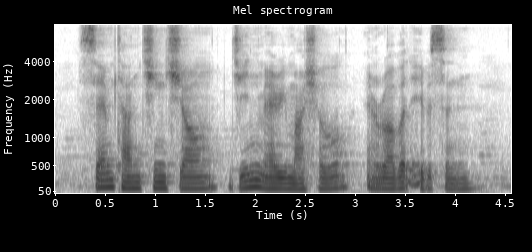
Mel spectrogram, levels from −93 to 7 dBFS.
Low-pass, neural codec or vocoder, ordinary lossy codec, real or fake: none; none; none; real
